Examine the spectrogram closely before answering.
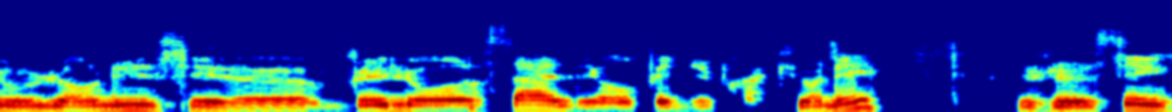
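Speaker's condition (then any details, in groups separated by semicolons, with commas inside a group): Dystonia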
